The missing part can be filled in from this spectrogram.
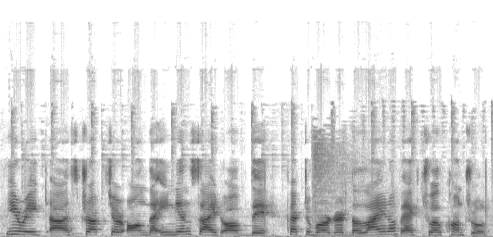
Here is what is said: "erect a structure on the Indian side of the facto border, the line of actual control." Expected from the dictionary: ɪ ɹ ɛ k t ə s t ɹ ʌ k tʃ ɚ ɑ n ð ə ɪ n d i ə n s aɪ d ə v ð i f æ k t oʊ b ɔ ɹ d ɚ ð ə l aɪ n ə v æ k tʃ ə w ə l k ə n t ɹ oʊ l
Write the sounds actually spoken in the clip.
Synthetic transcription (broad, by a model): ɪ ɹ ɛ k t ə s t ɹ ʌ k tʃ ɚ ɑ n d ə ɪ n d i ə n s aɪ d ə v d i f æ k t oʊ b ɔ ɹ d ɚ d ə l aɪ n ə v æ k tʃ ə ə l k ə n t ɹ oʊ l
